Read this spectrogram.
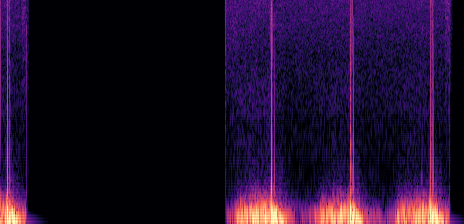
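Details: Ventricular septal defect murmur heard on auscultation at the lower left sternal border.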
